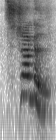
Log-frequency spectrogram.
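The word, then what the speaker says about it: struggle: স্ট্রাগল, স্ট্রাগল, দুটো জি আছে, স্ট্রাগল, গ, স্ট্রাগল। গগলস, গগলস, গ, গগলস। ব্যাগেজ, ব্যাগেজ, গ। তাহলে যখন ওয়ার্ডের মধ্যে দুটো জি থাকবে তার উচ্চারণ হবে গ।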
